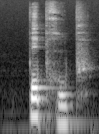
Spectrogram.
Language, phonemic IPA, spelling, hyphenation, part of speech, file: Dutch, /ˈpɔp.xrup/, popgroep, pop‧groep, noun, Nl-popgroep.ogg
- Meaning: a pop group, a pop band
